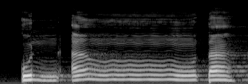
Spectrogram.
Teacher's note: Maka bunyi nun sukun dibaca jelas tanpa mendengung.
